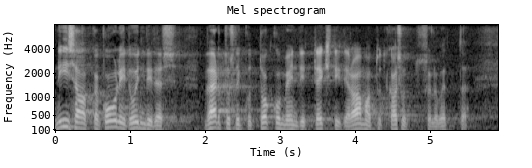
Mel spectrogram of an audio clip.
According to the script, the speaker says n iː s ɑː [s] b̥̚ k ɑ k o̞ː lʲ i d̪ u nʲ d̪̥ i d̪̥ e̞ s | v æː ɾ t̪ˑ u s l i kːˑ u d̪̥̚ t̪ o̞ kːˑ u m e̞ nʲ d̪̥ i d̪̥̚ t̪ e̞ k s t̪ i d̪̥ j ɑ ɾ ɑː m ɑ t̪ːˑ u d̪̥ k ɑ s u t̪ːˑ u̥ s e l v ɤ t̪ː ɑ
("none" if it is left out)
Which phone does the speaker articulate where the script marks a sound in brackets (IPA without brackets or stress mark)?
none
